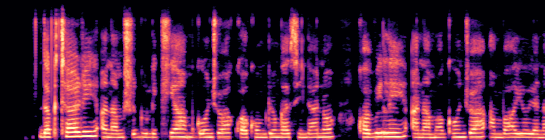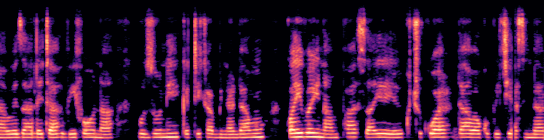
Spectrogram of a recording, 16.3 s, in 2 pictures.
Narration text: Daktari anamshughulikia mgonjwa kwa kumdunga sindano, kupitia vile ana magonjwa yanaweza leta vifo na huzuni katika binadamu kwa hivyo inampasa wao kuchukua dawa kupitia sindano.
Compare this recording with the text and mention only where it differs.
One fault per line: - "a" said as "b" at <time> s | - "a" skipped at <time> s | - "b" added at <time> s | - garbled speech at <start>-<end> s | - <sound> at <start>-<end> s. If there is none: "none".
- "kupitia" said as "kwa" at 5.4 s
- "ambayo" added at 7.3 s
- "wao" said as "yeye" at 13.8 s
- dropout at 15.9-15.9 s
